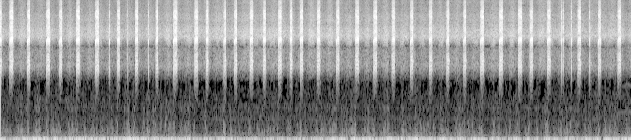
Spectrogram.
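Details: A cicada sings in a continuous series of sharp, high buzzy pulses, closely and evenly spaced, shrill and rasping throughout.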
